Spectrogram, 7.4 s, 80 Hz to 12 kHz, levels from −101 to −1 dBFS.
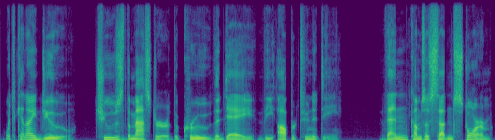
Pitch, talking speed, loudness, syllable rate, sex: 105 Hz, 135 wpm, -22 LUFS, 4.1 syllables/s, male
